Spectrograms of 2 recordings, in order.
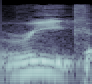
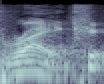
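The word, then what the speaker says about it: Rieck: german their last name my mom's maiden name is uh reek r-i-e-c-k but it used to be pronounced reich but and they made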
